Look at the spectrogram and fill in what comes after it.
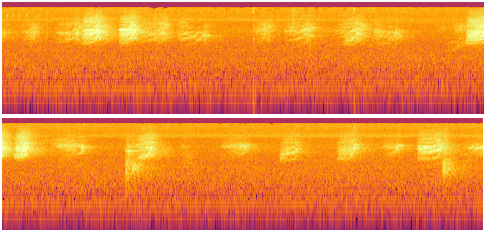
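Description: Wild birds calling: a run of short, high chirps in small clusters, with one call about three quarters of the way through that sweeps sharply down in pitch.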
